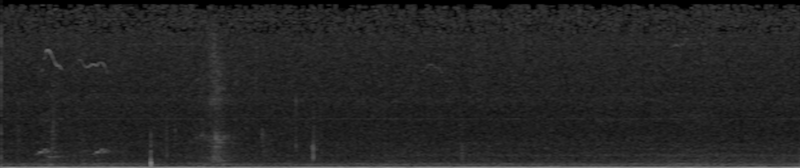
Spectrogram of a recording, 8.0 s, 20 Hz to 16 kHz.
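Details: Ceiling fan after opening, cleaning and lubricating with WD-40 to cure noisy running (suspected dirty or damaged bearing): even, steady low hum with no scraping, ticking or wobble; fan now turns smoothly and quietly.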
